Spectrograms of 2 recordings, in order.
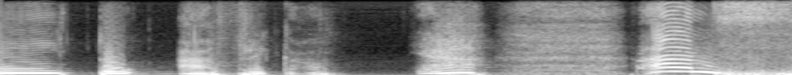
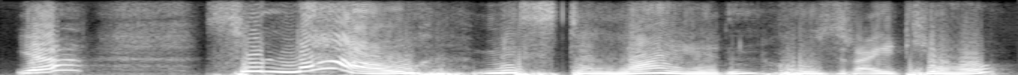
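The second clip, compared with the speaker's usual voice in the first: plain reading voice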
